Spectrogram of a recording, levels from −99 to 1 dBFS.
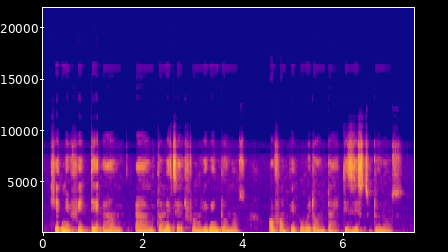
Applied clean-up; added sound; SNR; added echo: none; none; none; none.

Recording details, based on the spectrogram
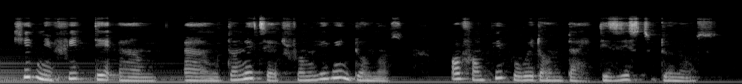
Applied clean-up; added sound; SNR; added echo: none; Electric guitar / Strum; 18 dB; none.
